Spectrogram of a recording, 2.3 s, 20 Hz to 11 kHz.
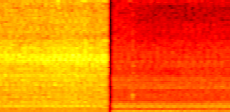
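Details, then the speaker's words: Classic Fiat 500 twin, warmed a little and pulled off choke, though possibly not fully off because the choke cable seems slightly sticky: low, even putter at a relaxed idle with steady beats, no misses or hunting; normal idle. "and there we go. Now seems to be running okay."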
